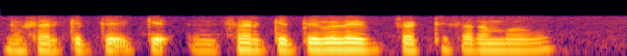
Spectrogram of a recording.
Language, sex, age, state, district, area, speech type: Odia, male, 18-30, Odisha, Malkangiri, rural, conversation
